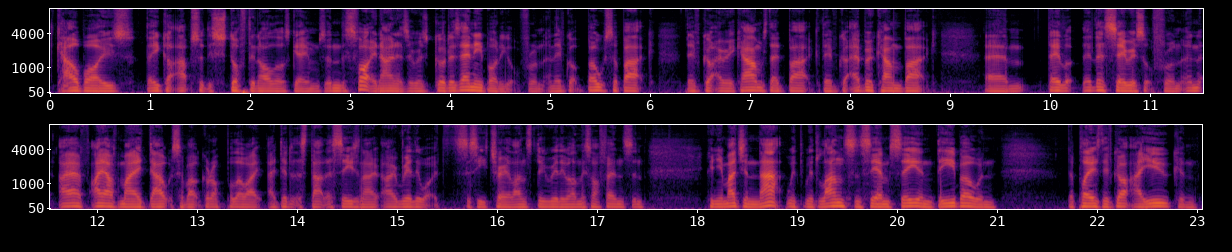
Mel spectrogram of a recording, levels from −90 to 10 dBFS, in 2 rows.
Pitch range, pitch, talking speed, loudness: 100-115 Hz, 105 Hz, 235 wpm, -32 LUFS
